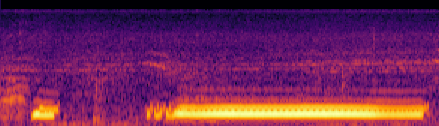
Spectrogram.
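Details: Puter pelung dove, a hobby songbird breed prized for its melodious voice: a brief coo, a pause, then one very long, smooth, level hooting note held for nearly two seconds.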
